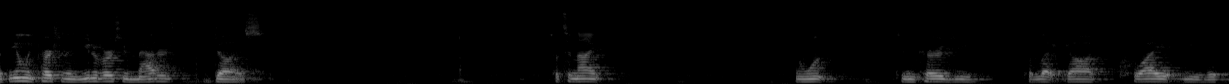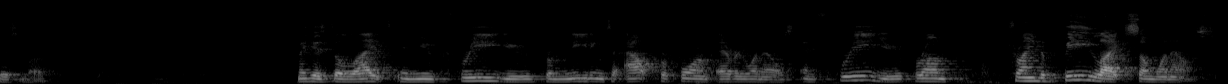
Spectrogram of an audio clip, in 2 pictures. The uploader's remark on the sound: Due to technical error this recording is inconsistent in quality and volume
